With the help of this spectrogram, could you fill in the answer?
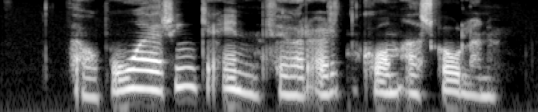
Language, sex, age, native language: Icelandic, female, 30-39, Icelandic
